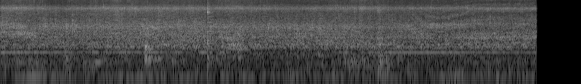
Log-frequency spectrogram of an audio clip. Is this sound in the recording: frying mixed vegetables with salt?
yes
